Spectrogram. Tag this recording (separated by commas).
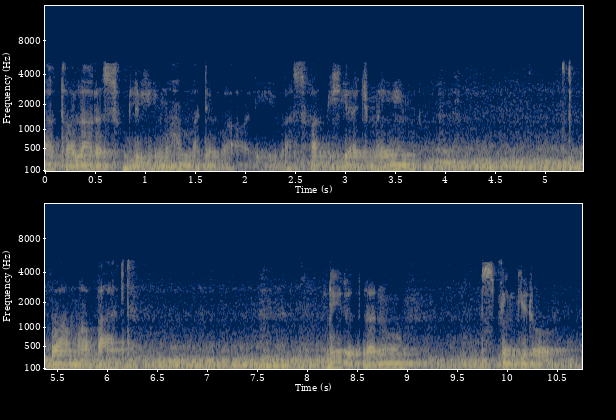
Narration, Speech, man speaking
